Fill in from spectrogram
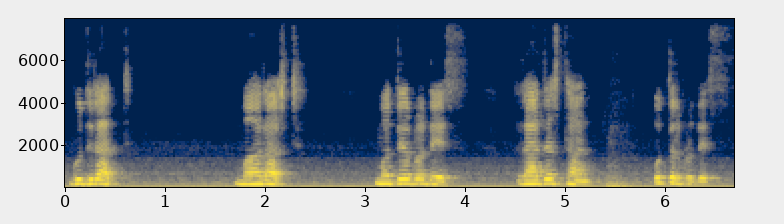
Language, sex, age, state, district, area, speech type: Gujarati, female, 60+, Gujarat, Surat, urban, spontaneous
